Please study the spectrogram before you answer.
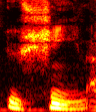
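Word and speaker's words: Oisín: So I think in Ireland, when Yeats writes about Usheen, I know how that's pronounced. That's Usheen.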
